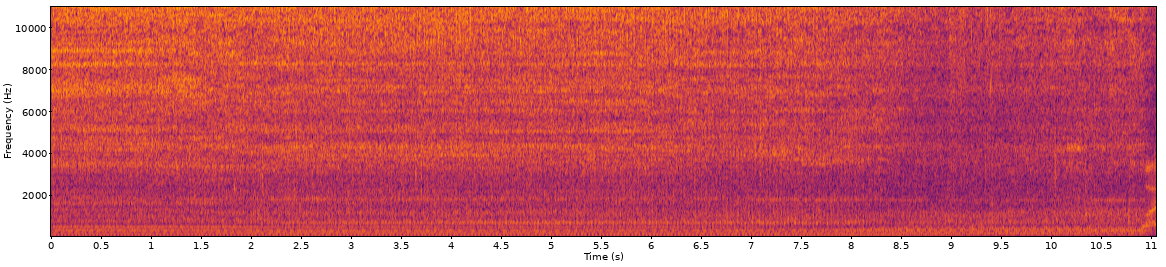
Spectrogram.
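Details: 1999 Honda Accord V6, nearly 280,000 miles, restarted after two weeks down, warming up; smooth even idle, steady low beat, no misses, knocks or rattles, oil leaks noted; normal idle.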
